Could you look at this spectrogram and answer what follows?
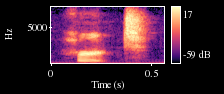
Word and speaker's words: hurt: uh this word uh the u r is an e r sound her hurt try that good good okay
